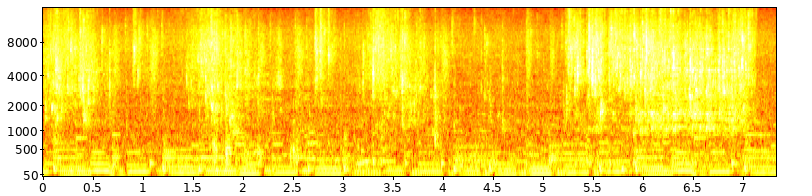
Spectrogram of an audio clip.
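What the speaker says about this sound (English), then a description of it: "So maybe I can go for washing the rice and pulses." Tap water runs steadily into a pot or sink while rice and pulses are washed for khichuri, a continuous close splashing flow with some clinking of the vessel, and a brief spoken word partway through.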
